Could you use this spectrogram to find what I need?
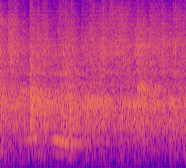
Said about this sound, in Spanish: Así que esta noche déle otro aplauso al Rey. Aleluya.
